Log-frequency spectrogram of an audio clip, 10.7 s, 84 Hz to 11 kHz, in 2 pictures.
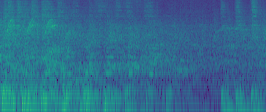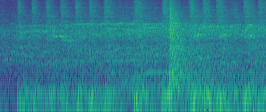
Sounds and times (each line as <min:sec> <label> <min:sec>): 0:00.0 football's chants 0:10.6
0:00.0 horns 0:10.6
0:08.7 Explosions 0:09.5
